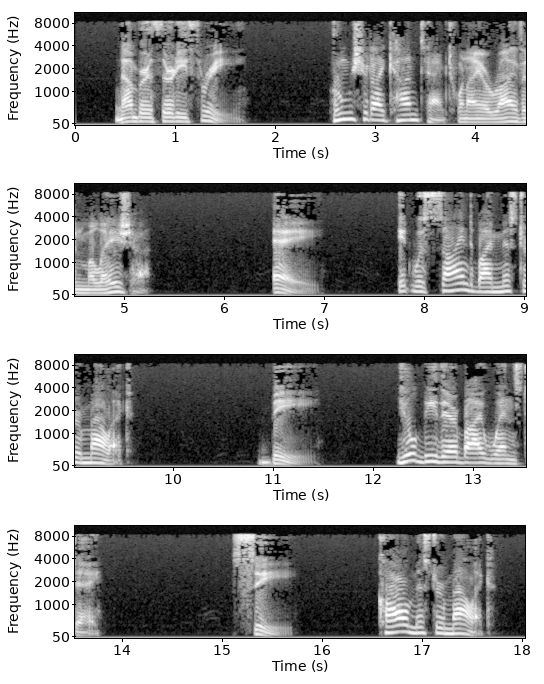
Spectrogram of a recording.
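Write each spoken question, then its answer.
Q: Whom should I contact when I arrive in Malaysia?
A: C: Call Mr. Malik.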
